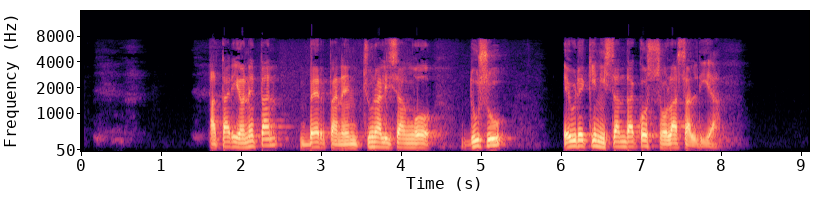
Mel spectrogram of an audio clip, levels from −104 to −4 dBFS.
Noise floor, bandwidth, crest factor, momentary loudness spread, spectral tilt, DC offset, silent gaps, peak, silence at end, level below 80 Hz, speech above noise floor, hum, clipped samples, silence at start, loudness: -88 dBFS; 7.8 kHz; 16 dB; 10 LU; -6.5 dB/octave; under 0.1%; none; 0 dBFS; 1.1 s; -56 dBFS; 75 dB; none; under 0.1%; 1.6 s; -14 LUFS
